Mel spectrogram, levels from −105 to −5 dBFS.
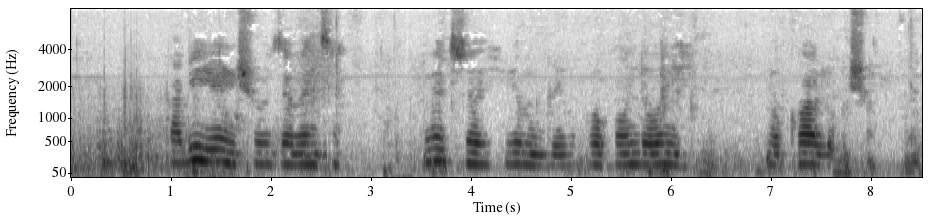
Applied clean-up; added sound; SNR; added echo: none; Thunder; 13 dB; none.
